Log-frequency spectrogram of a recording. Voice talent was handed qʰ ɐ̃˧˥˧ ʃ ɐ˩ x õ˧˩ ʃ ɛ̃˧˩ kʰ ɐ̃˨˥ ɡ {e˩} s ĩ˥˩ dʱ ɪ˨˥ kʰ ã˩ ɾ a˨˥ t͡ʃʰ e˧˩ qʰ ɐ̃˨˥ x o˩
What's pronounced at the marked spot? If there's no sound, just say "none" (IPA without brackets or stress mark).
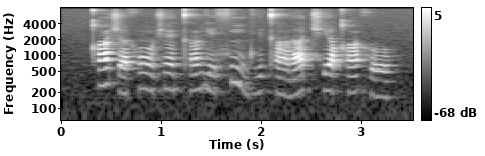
e˩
